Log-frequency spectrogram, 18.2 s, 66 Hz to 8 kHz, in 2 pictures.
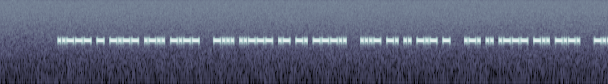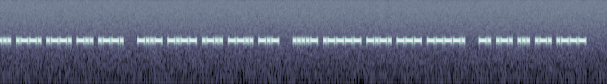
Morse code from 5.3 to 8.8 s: VNIKT RIJDC

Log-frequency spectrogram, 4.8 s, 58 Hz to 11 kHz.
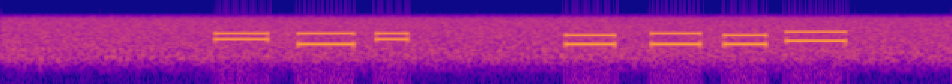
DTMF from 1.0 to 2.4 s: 020

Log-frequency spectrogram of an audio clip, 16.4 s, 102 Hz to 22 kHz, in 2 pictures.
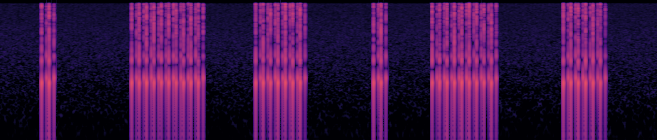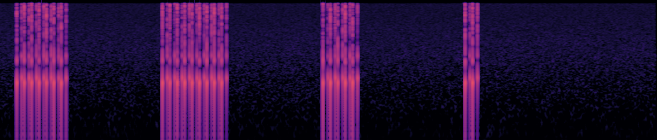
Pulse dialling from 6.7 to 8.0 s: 6

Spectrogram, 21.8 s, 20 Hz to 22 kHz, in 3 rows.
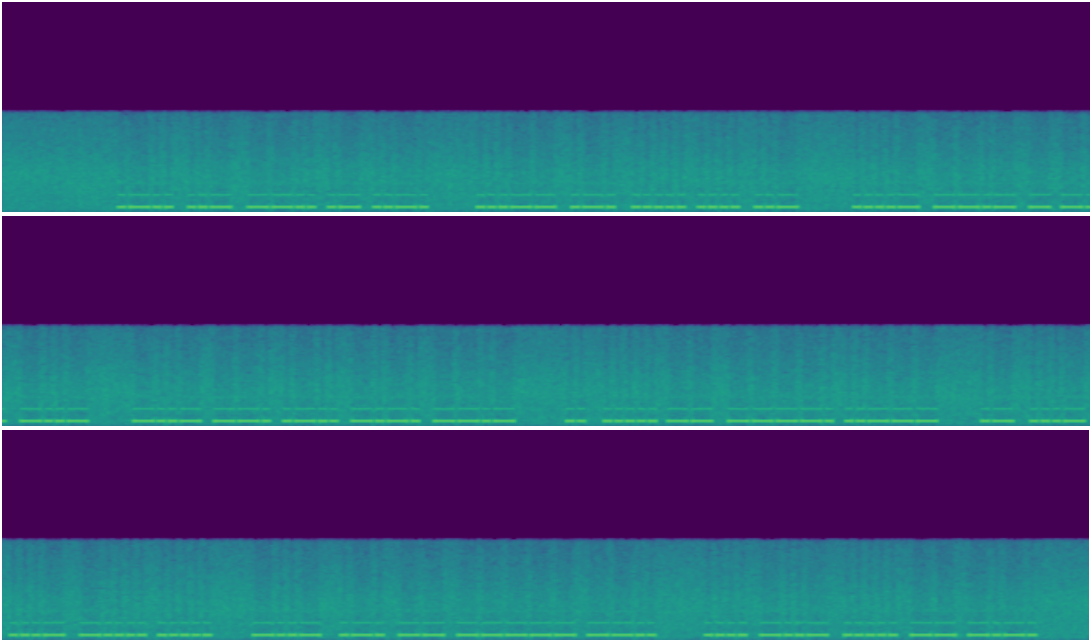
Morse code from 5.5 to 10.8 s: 4QTNX XGLCQ

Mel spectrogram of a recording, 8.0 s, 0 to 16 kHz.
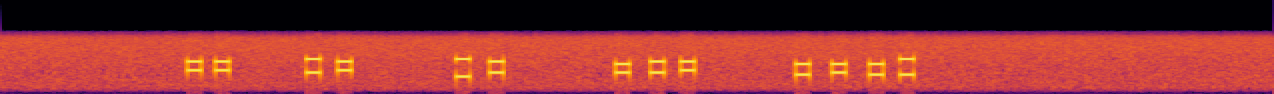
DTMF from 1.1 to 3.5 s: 00 90 38

